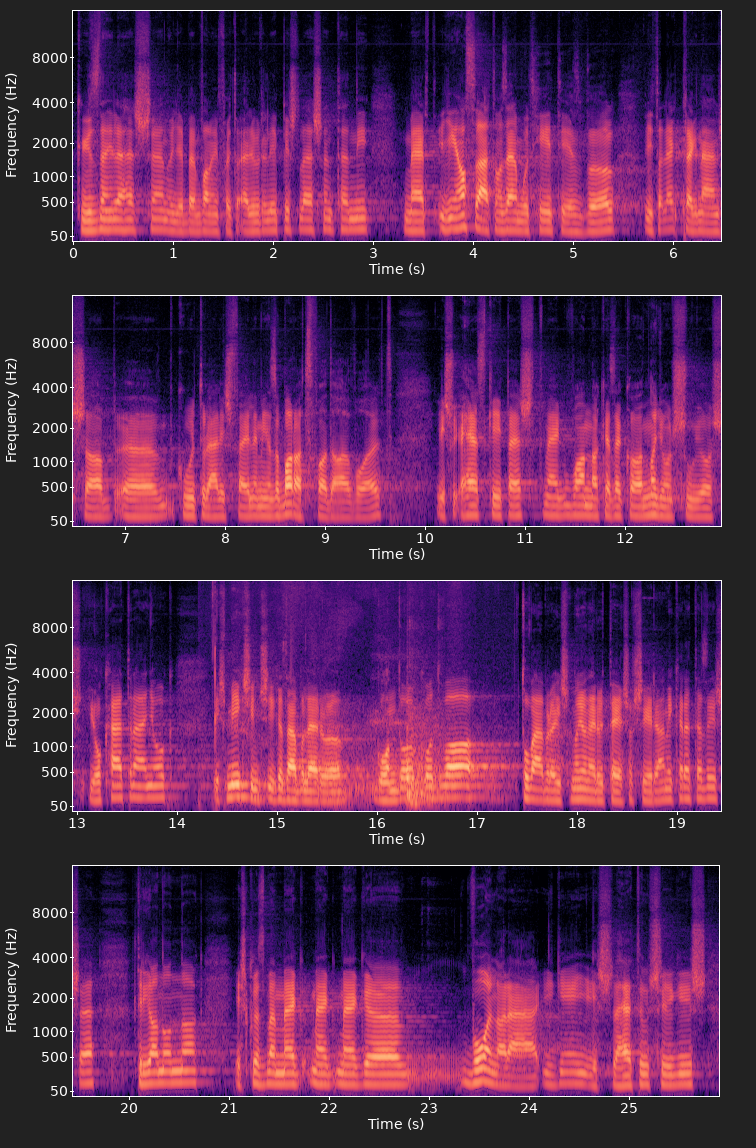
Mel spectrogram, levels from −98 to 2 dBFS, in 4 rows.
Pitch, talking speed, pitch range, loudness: 125 Hz, 145 wpm, 115-140 Hz, -21 LUFS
